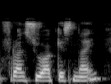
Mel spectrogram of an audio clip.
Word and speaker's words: François Quesnay: Es como una S para nosotros, se pronuncia como François Quesnay.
